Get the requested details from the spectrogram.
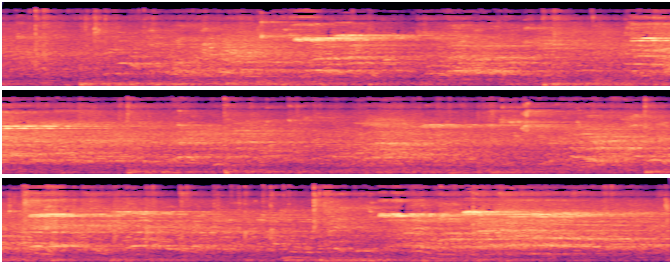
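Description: Young men call out loudly to one another.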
